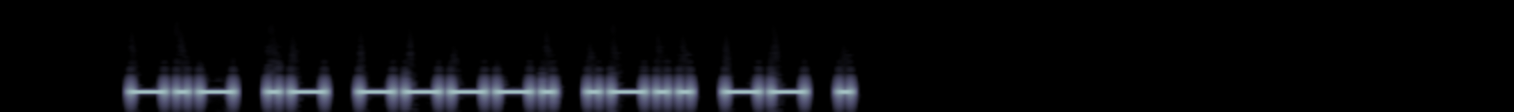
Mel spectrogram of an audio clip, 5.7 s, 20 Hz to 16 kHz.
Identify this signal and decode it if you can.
Morse code, heard as a keyed tone, about 28 wpm, 700 Hz. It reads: KA9LME
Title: USA Call Signs - 6 Characters - Repeated 3x - 28wpm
